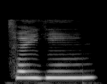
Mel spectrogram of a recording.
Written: cuiying

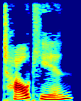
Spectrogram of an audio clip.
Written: chaotian

